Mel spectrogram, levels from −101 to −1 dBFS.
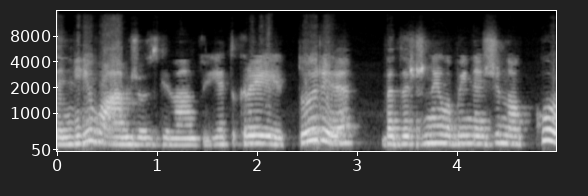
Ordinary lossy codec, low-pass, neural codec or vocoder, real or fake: AAC, 48 kbps; 14.4 kHz; autoencoder, 48 kHz, 128 numbers a frame, DAC-VAE, trained on Japanese speech; fake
